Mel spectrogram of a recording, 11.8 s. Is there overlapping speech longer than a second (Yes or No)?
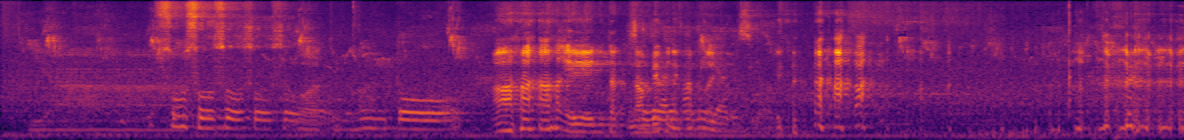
Yes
